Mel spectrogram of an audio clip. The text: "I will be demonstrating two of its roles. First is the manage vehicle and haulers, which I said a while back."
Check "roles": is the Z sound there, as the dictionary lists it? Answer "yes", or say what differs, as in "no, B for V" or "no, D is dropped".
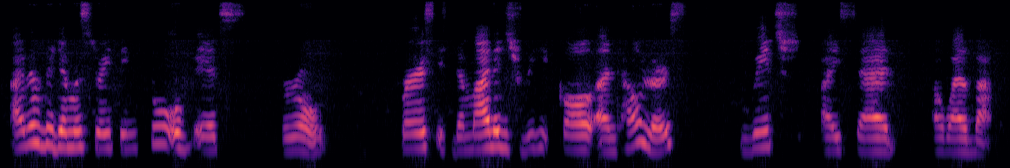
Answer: no, Z is dropped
